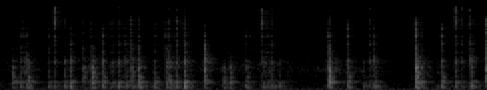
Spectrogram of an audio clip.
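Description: Long nails tap quickly on the wooden planks of the lid of a medium, hollow, closed wooden barrel chest. The quiet, hollow, woody clicks and knocks have a low body and die away almost at once. They come in irregular bursts, with a brief lull just past the three-second mark.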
